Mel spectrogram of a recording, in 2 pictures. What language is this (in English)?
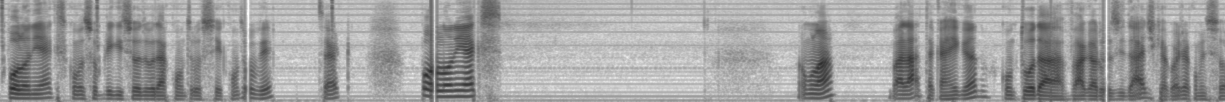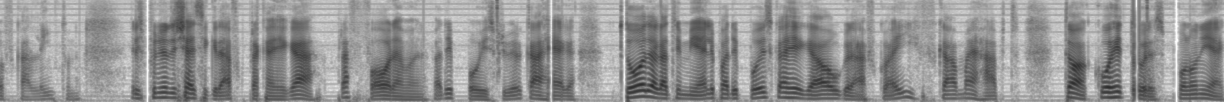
Portuguese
